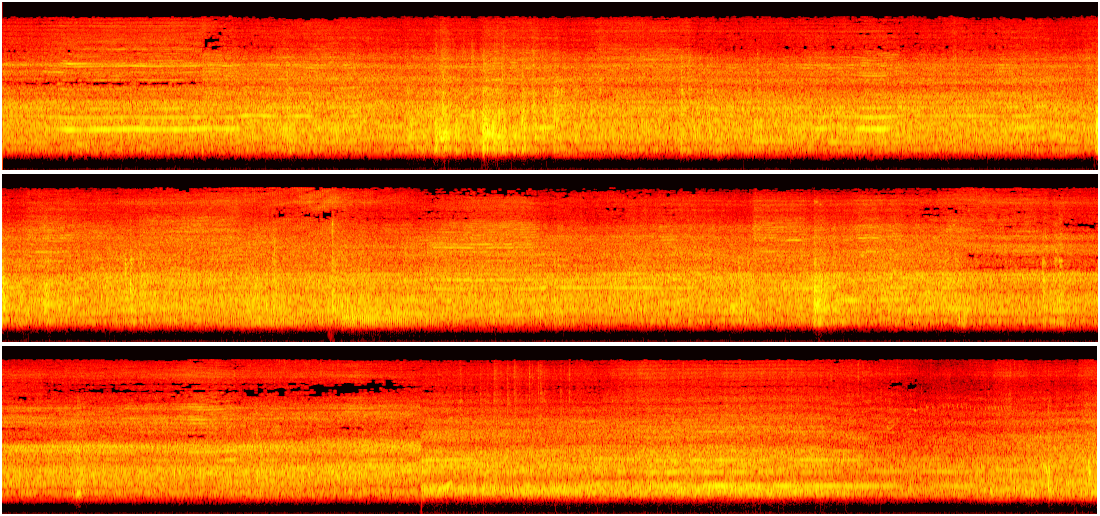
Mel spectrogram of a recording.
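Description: JCB NXT tracked excavator working: its diesel engine and hydraulics run steadily as it digs in rocky soil, with a few short knocks of the bucket against stone. The sound is thin, with no low end.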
